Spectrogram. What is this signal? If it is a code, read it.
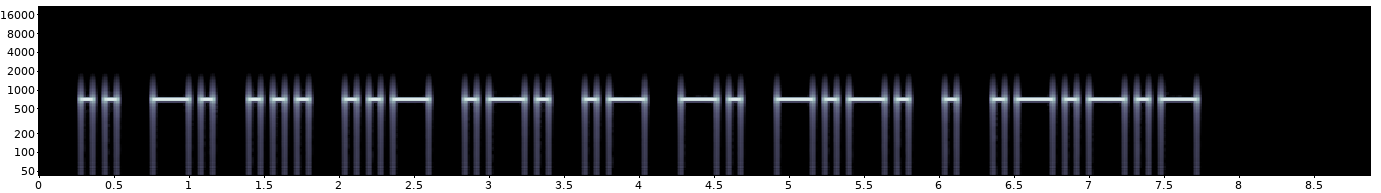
Morse code, heard as a keyed tone, about 15 wpm, 700 Hz. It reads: INSURANCE.
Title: A Sound Of Thunder 15wpm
